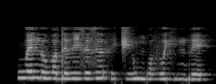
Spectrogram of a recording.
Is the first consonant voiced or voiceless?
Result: voiced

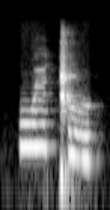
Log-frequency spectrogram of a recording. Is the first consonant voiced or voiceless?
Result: voiced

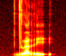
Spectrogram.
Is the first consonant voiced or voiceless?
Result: voiced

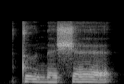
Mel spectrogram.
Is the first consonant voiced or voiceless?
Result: voiceless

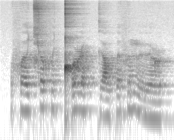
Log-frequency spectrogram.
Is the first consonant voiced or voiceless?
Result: voiceless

